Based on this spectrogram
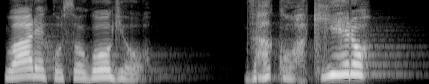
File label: voice witch, ja; ultimatecolosseum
